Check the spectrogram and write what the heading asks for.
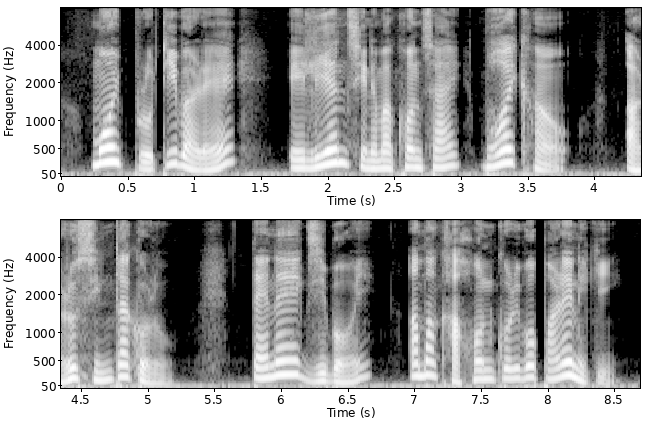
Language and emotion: Assamese, fearful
